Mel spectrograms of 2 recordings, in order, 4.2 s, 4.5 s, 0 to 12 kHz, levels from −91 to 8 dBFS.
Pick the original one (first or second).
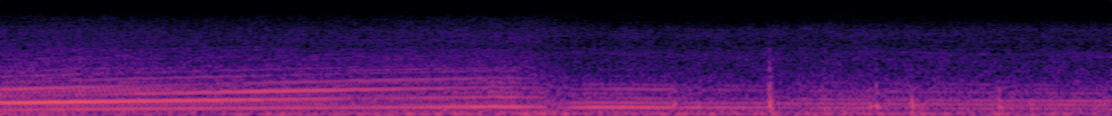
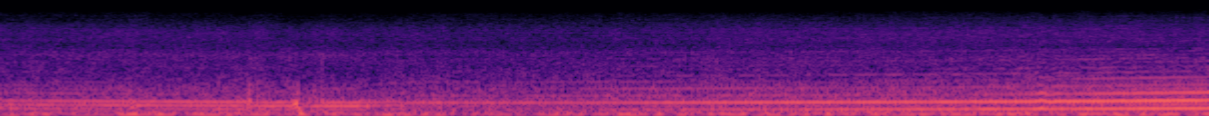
first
